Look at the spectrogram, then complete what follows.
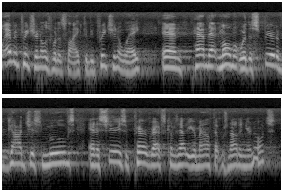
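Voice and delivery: ordinary delivery

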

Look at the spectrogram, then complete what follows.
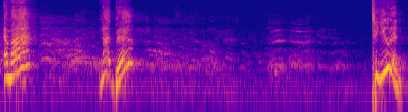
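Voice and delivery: lightly hammed-up husband; smug husband. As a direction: sweet-talk her proudly. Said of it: "he said".

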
